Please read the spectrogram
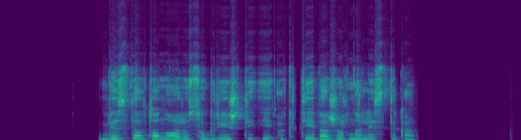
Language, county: Lithuanian, Alytus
